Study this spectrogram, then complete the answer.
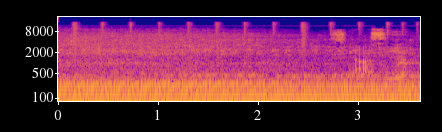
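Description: A car engine idles steadily up close, a deep, even rumble with a regular low throb that holds constant for a few seconds.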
